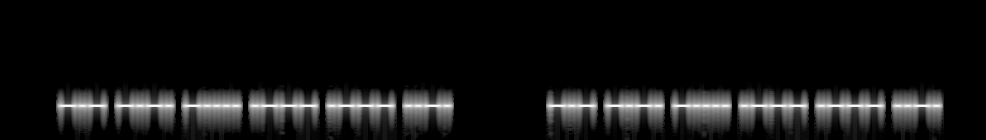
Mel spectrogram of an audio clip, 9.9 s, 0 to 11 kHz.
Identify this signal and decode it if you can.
Morse code, heard as a keyed tone, about 25 wpm, 700 Hz. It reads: KC6JJF KC6JJF
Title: USA Call Signs - 6 Characters - Repeated 2x - 25wpm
